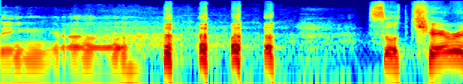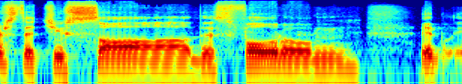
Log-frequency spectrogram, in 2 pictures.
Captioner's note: laughter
